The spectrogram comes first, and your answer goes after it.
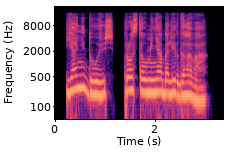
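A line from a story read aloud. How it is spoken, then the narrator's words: Forced very even voice. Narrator (Russian): Ей даже удалось произнести очень ровным голосом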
